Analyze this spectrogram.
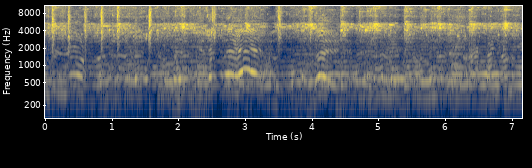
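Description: Ravanhatha, a Rajasthani bowed folk fiddle, playing a sliding melody over steady drone strings, with bells on the instrument jingling along in sharp, uneven clicks.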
